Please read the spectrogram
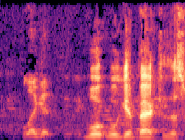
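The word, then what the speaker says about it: Legette: Ligon. It's Leggett.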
